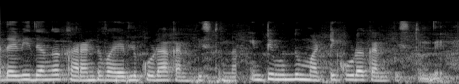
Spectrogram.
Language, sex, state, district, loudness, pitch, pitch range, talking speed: Telugu, female, Telangana, Mahabubabad, -15 LUFS, 200 Hz, 190-215 Hz, 145 wpm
